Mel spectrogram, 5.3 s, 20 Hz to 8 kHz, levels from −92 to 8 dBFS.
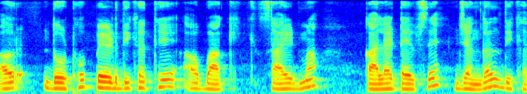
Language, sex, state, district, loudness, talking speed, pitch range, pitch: Chhattisgarhi, male, Chhattisgarh, Raigarh, -17 LUFS, 195 wpm, 130-170 Hz, 140 Hz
